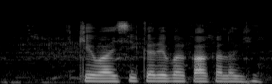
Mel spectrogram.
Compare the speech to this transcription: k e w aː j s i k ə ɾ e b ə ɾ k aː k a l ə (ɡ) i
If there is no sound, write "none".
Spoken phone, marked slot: ɡ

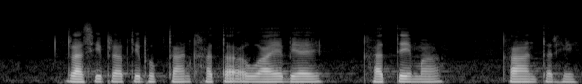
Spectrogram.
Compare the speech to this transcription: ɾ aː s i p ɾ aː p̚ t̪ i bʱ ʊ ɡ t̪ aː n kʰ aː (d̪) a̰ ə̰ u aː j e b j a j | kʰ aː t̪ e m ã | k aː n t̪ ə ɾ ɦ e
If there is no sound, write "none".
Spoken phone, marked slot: t̪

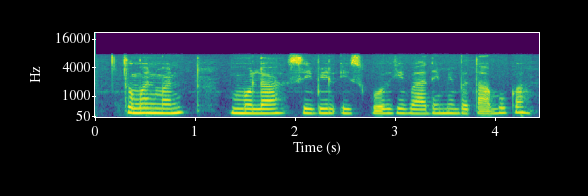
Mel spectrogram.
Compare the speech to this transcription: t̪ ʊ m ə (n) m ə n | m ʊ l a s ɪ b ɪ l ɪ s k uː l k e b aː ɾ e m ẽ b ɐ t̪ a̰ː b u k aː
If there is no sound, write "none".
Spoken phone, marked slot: n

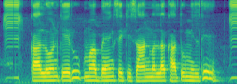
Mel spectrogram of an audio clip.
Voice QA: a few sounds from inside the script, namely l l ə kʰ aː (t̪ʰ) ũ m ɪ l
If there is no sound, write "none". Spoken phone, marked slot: t̪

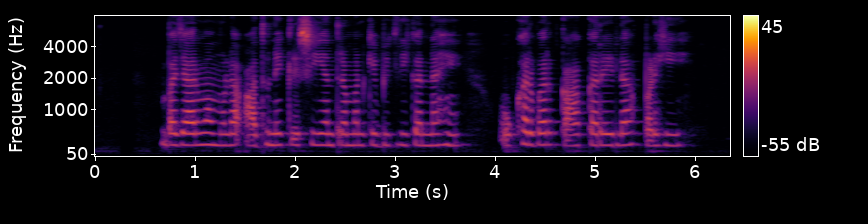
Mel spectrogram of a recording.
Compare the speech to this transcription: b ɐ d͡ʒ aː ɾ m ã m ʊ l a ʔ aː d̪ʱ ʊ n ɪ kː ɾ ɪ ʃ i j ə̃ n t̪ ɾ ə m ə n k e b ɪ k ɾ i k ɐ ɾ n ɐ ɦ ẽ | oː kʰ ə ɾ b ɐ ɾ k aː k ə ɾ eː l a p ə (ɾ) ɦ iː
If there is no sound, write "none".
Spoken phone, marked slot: ɽ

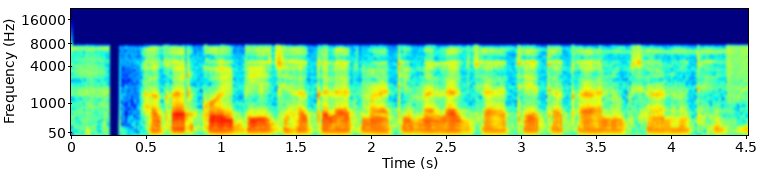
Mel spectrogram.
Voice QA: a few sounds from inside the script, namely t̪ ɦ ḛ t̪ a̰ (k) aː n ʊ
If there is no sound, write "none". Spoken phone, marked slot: k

